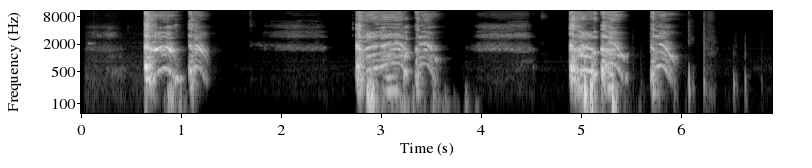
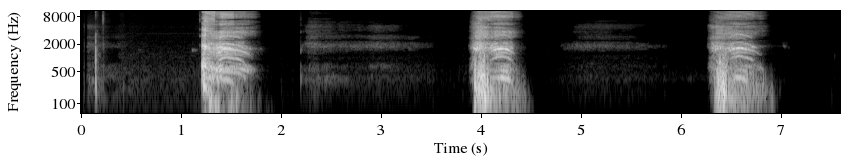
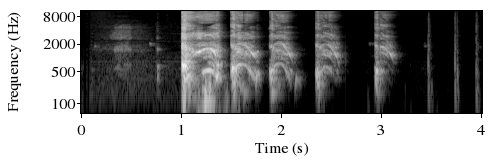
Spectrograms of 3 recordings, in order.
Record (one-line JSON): {"three_cough_length": "6.9 s", "three_cough_amplitude": 32768, "three_cough_signal_mean_std_ratio": 0.39, "exhalation_length": "7.6 s", "exhalation_amplitude": 32768, "exhalation_signal_mean_std_ratio": 0.32, "cough_length": "4.0 s", "cough_amplitude": 32768, "cough_signal_mean_std_ratio": 0.32, "survey_phase": "beta (2021-08-13 to 2022-03-07)", "age": "18-44", "gender": "Female", "wearing_mask": "No", "symptom_none": true, "smoker_status": "Ex-smoker", "respiratory_condition_asthma": false, "respiratory_condition_other": false, "recruitment_source": "REACT", "submission_delay": "1 day", "covid_test_result": "Negative", "covid_test_method": "RT-qPCR", "influenza_a_test_result": "Negative", "influenza_b_test_result": "Negative"}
